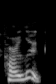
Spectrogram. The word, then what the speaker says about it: Karluk: expedition, like that's how we know how to pronounce Caruke because that's how he pronounced it um, in the TV interviews that he gave.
